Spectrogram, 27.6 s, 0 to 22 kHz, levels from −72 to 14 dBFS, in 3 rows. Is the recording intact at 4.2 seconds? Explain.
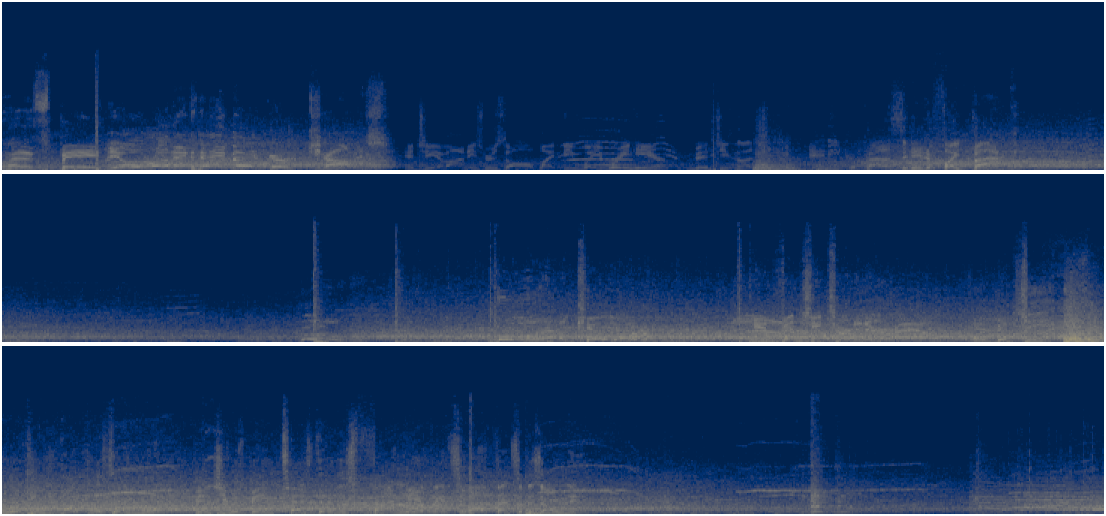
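Yes, at 4.2 seconds the audio plays through cleanly, with no dropout, click, distortion or other fault.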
